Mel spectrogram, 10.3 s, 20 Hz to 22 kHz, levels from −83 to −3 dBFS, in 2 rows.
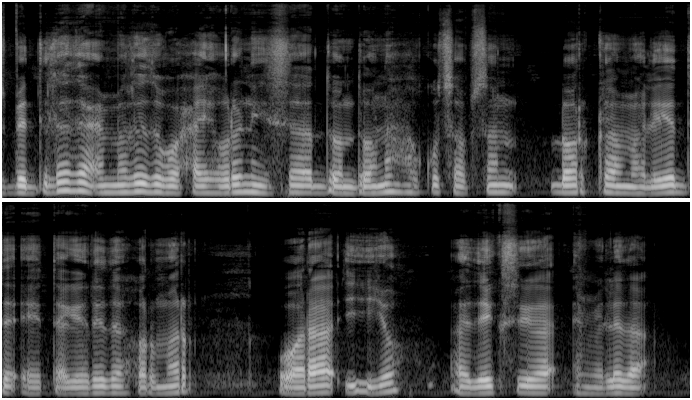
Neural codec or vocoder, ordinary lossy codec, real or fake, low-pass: none; none; real; none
